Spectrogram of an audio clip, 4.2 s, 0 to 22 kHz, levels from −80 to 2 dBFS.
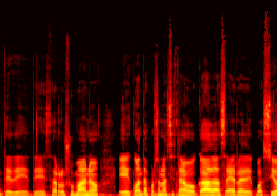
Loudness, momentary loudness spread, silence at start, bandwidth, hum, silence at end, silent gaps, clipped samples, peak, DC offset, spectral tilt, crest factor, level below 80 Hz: -24 LUFS; 10 LU; 0 s; 20 kHz; none; 0 s; none; under 0.1%; -6 dBFS; under 0.1%; -3.5 dB/octave; 18 dB; -48 dBFS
